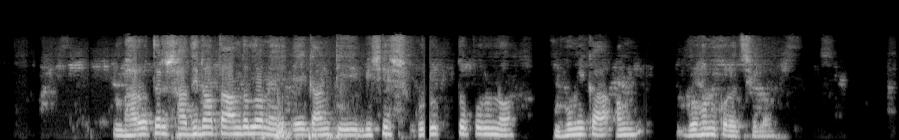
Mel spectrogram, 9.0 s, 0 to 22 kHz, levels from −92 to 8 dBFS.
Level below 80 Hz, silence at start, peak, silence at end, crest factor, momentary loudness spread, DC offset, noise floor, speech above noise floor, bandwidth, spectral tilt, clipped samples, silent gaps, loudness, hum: -40 dBFS; 0.4 s; 0 dBFS; 1.15 s; 14 dB; 14 LU; under 0.1%; -53 dBFS; 39 dB; 8 kHz; -6 dB/octave; under 0.1%; none; -14 LUFS; none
